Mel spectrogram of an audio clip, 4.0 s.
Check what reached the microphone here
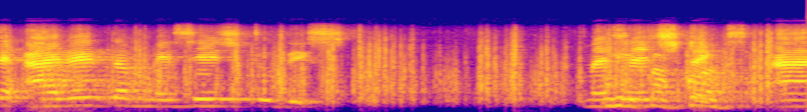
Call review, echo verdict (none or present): present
